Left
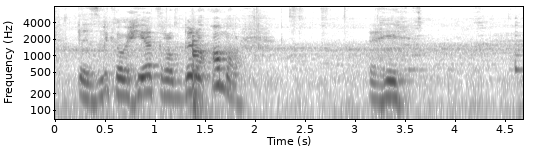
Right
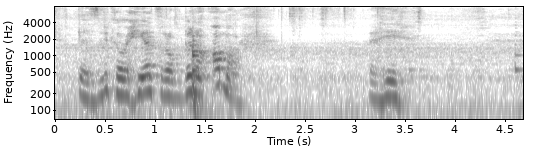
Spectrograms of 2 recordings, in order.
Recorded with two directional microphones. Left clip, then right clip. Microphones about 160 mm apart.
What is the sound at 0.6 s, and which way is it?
Speech, 55° left (ahead or behind).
